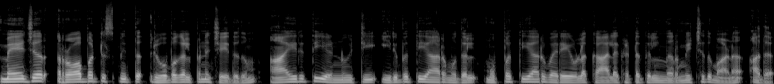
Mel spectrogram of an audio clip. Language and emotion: Malayalam, neutral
